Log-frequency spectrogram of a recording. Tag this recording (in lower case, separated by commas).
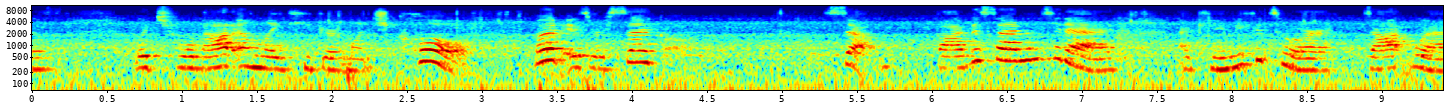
speech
